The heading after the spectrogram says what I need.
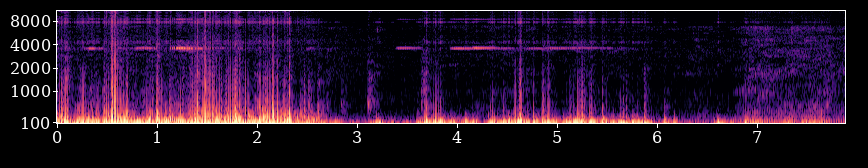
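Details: Rear LSD differential noise check: deep uneven rumbling thumps that swell and fade while driving, coming from the rear differential; cause not confirmed.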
